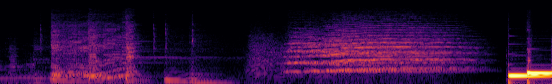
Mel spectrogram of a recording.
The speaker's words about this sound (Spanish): Bueno, ahí se escuchó, ¿no? sí. Esas eran las campanas de la, la Q, que tienen una historia, que las, revivimos, porque se habían, se habían acabado las... Eh, se habían... Vaya, ya no existía un aparato.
